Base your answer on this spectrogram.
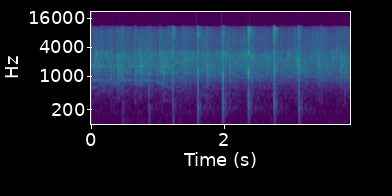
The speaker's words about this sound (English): Can we give the single moms a hand?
